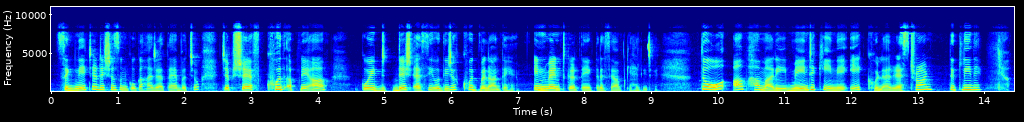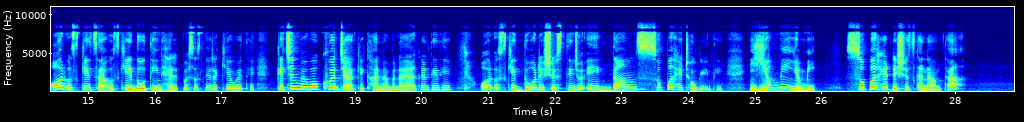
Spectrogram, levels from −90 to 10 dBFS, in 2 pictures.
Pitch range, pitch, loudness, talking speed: 210-290 Hz, 255 Hz, -25 LUFS, 165 wpm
